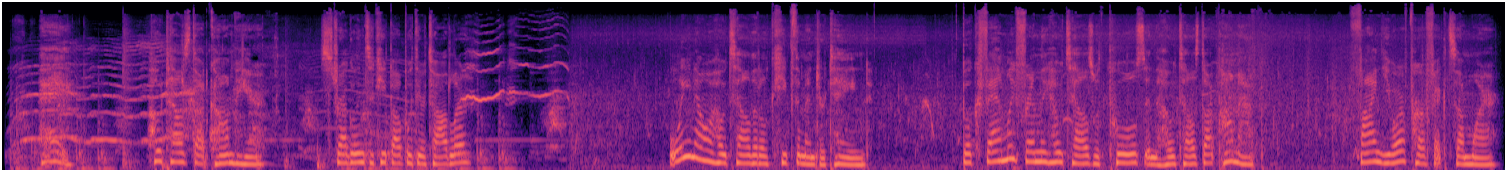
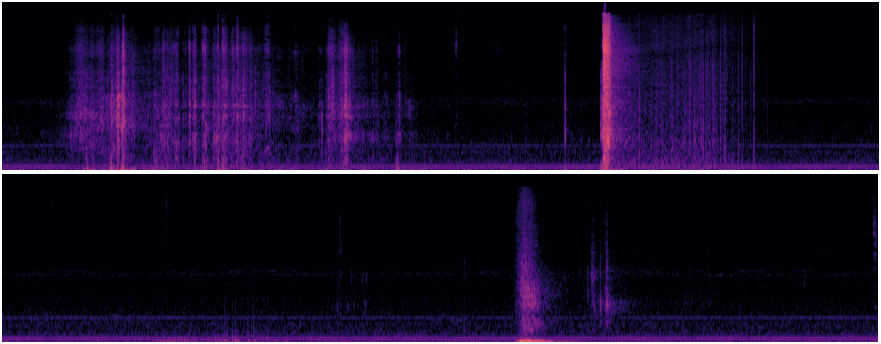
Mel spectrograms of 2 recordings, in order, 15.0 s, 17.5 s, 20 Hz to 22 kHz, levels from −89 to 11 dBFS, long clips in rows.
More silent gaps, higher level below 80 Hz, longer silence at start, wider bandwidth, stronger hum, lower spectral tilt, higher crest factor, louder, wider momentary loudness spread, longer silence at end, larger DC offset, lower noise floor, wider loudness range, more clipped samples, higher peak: neither; about the same, -44 dBFS vs -46 dBFS; second, 0.05 s vs 0.75 s; first, over 20 kHz vs 16.5 kHz; neither; first, -4 dB/octave vs 0 dB/octave; second, 12 dB vs 36 dB; first, -19 LUFS vs -27 LUFS; second, 17 LU vs 34 LU; second, 0.05 s vs 3.1 s; neither; second, -41 dBFS vs -60 dBFS; second, 2 LU vs 21 LU; neither; second, -8 dBFS vs 0 dBFS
